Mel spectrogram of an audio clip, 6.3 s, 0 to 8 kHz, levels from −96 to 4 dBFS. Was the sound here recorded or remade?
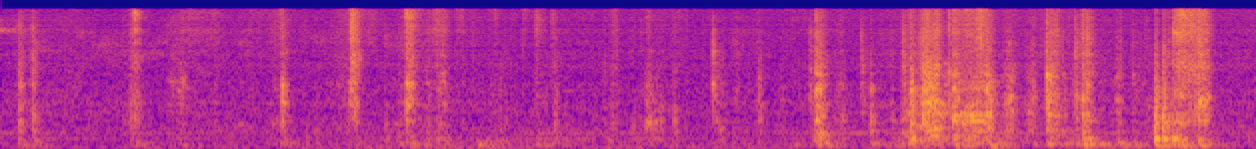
remade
